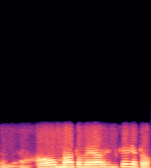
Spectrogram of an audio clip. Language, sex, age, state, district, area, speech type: Santali, male, 60+, Odisha, Mayurbhanj, rural, conversation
